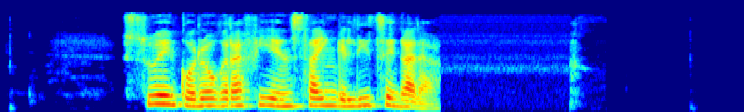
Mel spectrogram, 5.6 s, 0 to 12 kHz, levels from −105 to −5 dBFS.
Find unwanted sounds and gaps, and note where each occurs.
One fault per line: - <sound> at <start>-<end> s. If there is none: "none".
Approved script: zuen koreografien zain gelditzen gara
none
